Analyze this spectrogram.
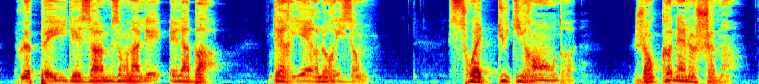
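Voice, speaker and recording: A man's put-on character voice, raspy and high-pitched, at a moderate pace with long, frequent pauses. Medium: read story. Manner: wise, measured.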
